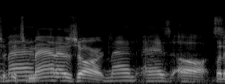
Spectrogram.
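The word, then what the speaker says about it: Manazrt: And one of them's holding the album, Too Much Pressure, it's Man as Art. Man as Art. But it's spelled sort of as one word.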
